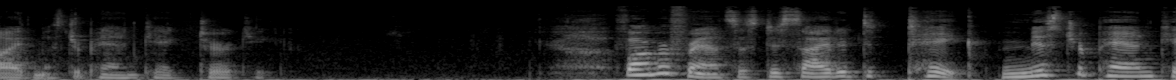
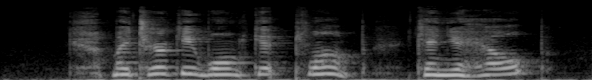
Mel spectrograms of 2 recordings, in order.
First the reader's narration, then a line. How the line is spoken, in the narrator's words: pleaded Farmer Francis to the doctor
